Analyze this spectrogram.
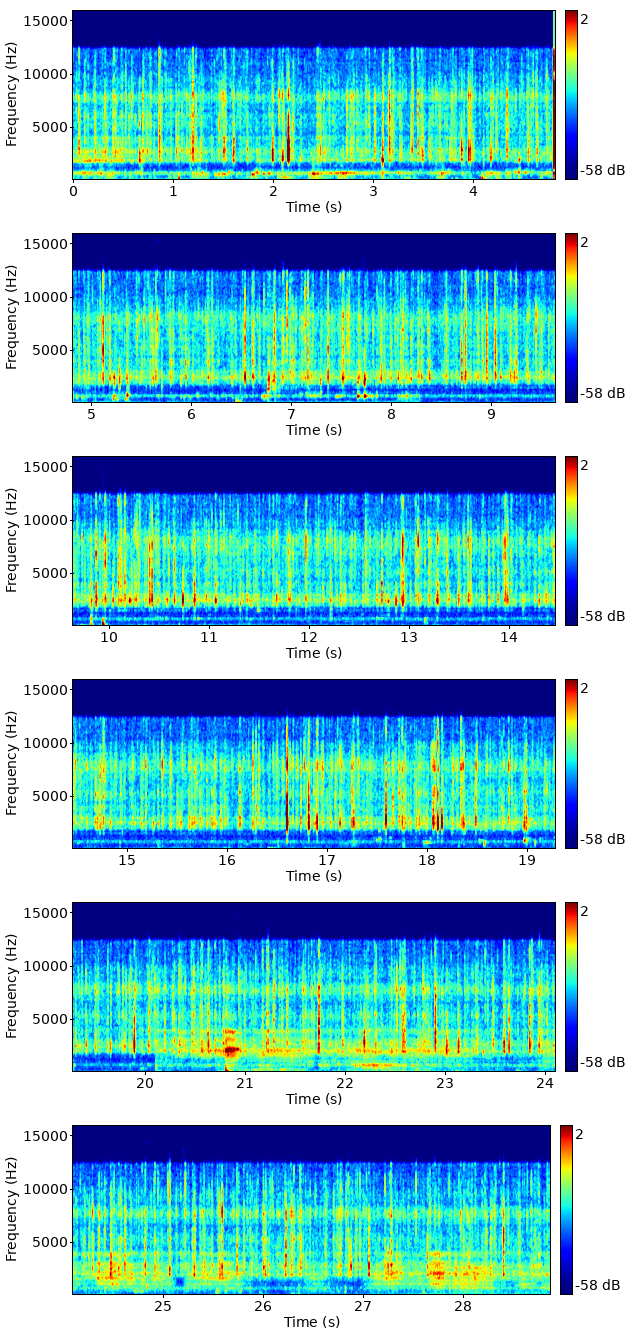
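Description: Underwater ambience heard through a submerged camera's housing: a steady, muffled wash of water noise with scattered sharp clicks and crackles. About two-thirds of the way through it turns busier and gurgling.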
